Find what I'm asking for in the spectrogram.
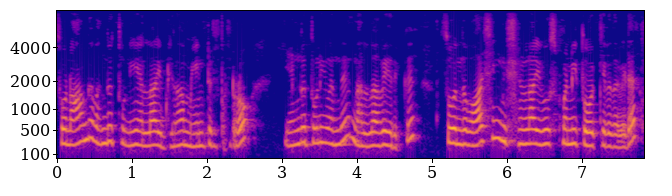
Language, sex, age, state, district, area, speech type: Tamil, female, 18-30, Tamil Nadu, Dharmapuri, rural, spontaneous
